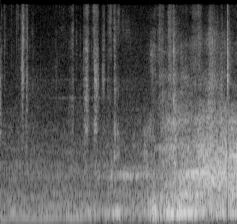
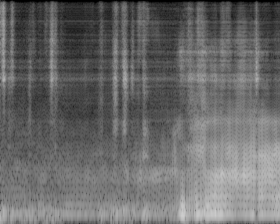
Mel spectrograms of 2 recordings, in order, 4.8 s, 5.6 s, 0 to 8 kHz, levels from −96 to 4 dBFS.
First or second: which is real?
first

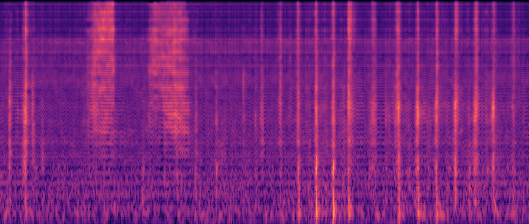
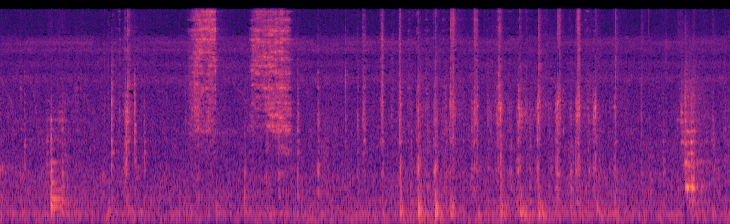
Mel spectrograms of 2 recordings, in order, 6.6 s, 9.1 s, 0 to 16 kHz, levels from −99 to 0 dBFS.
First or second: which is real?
second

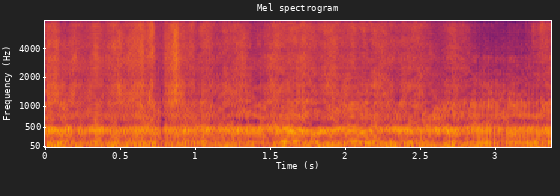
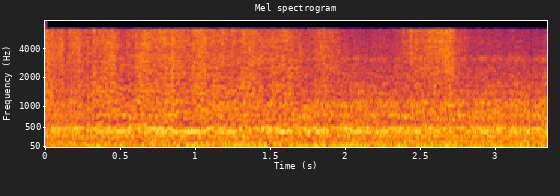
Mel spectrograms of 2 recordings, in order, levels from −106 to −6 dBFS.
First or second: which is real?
second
